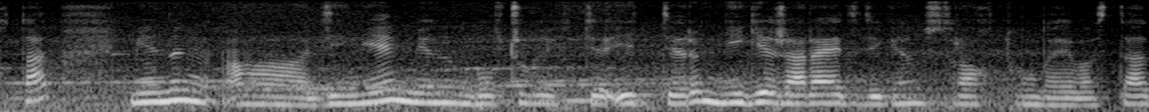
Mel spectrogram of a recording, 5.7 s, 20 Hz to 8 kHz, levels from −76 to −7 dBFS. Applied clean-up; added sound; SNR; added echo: none; Subway, metro, underground; 11 dB; none.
